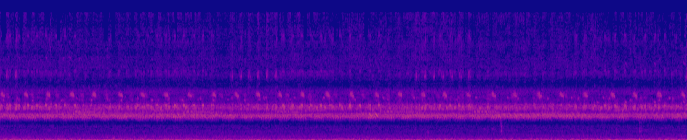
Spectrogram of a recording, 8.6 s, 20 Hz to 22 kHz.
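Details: Crickets chirping on Jeju Island, South Korea, on 15 August 2024 during a lightning storm: a steady, high, pulsing chorus of several layered trills runs without pause, over a low background rumble.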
